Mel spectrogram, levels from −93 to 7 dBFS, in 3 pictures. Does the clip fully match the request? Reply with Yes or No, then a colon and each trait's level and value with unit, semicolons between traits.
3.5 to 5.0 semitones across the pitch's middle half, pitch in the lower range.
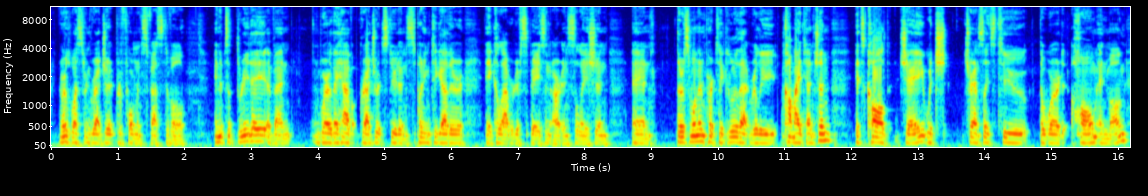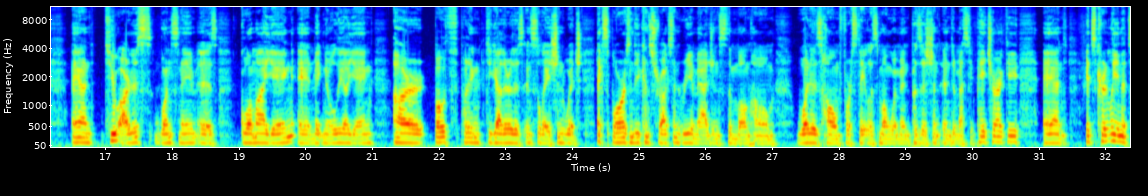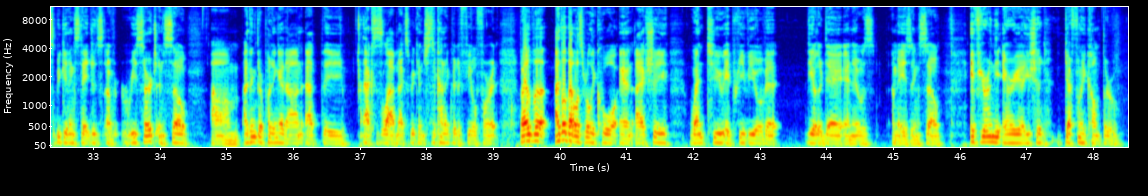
No: average, 3.1 semitones; low, 105 Hz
